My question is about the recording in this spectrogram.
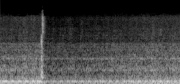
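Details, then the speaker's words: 1998 Geo Metro, sat for years, first start in neutral: low, lumpy idle with uneven throb, engine shaking badly. "all right she fired right up but holy she's shaking"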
